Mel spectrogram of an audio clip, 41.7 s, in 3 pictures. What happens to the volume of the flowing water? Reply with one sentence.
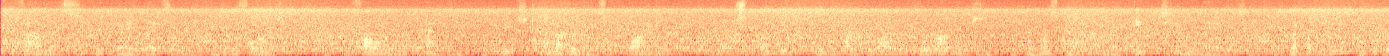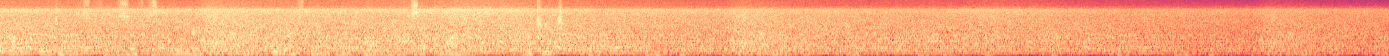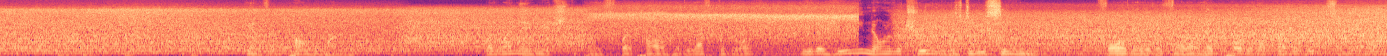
The volume of the flowing water goes down.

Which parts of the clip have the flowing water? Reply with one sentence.
The flowing water can be heard from 0.0 to 41.6 s.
